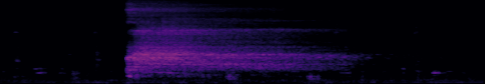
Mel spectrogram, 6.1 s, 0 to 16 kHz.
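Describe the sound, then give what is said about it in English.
One long, slow, airy breath rises suddenly out of quiet and fades gradually over about three seconds, part of a guided breathing session starting with four-second inhales. No one speaks. “So we're going to go right into the breathing session for today's podcast, starting with 4 seconds in.”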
